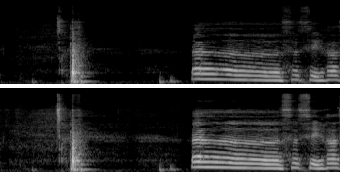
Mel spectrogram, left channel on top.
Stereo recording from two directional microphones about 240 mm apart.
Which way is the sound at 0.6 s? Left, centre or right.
Right.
